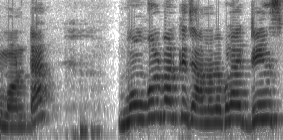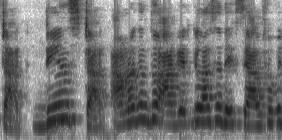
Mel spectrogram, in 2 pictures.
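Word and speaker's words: Dienstag: Germany বলা হয় মনটা জার্ম মানে বলা হয় ডিন স্টার্ক ডিন স্টার্ক আমরা কিন্তু আগের ক্লাসে দেখছি আলফাবেটের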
